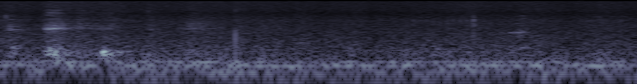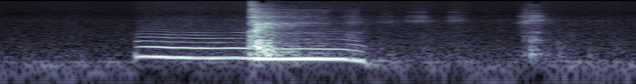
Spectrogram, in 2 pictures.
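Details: A cat snoring cutely while it rests. After a quiet stretch comes one whistling, tonal snore of about a second, then a soft snort. Faint steady room hum runs underneath.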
